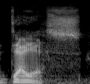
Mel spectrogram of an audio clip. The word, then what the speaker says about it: DS: It's the original uh Citroen DS or as it's uh truly pronounced uh the DS.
